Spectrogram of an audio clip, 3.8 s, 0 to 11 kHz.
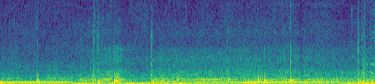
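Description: A car engine in the racing game NFS Heat, a Honda Civic FK2 build, hums in a steady droning tone with shifting pitch steps and a few faint clicks, playing alone at moderate level.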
